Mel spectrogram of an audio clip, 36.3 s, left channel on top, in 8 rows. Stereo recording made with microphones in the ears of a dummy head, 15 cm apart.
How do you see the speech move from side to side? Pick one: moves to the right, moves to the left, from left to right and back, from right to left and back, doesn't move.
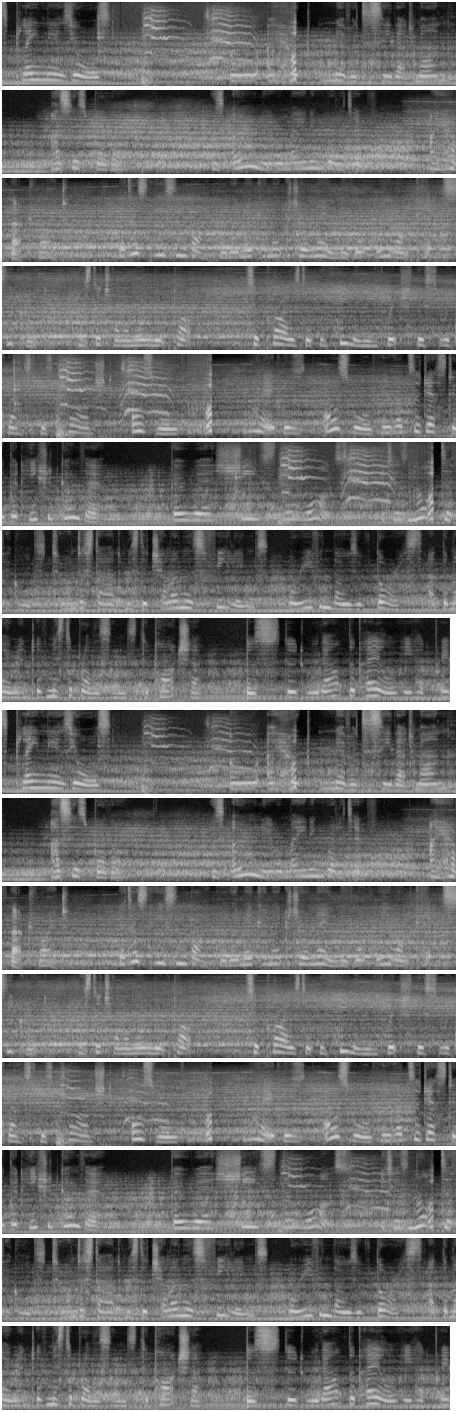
doesn't move.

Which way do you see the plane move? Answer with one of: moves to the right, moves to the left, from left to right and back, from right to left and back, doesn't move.
moves to the right.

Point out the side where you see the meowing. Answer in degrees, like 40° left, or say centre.
50° left.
